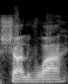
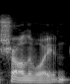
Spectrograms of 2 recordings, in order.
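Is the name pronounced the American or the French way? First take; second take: French; American. First: The name is given a French pronunciation. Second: The name is given an American English pronunciation. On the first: "if you speak French" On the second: "in American English"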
